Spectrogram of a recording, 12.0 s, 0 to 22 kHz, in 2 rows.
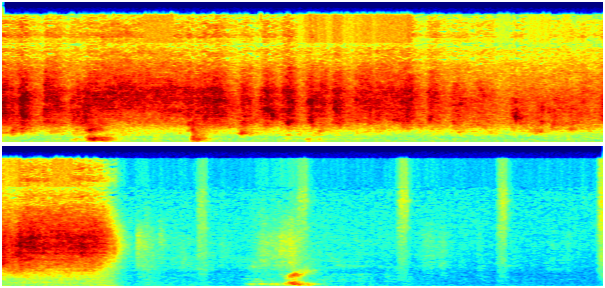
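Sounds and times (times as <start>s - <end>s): tap water running: 0.0s - 7.3s.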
